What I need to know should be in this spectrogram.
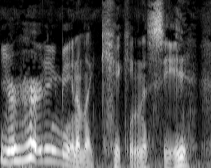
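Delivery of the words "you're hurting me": acted blubbering crying babble, very high, shrill, loud, sobbing. Retelling being in a minivan back seat, reenacting crying babble. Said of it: "full-blown bitch babble mode".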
